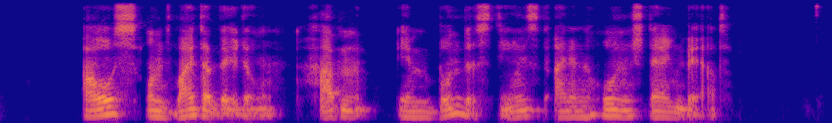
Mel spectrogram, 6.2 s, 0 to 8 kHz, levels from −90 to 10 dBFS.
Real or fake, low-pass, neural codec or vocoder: fake; 7.2 kHz; codec, 16 kHz, 4 kbps, FreqCodec, smaller model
